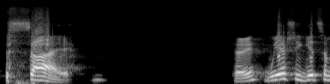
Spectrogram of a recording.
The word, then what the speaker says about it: psi: It takes the P and the S and puts them together. Okay, so it's actually psi.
